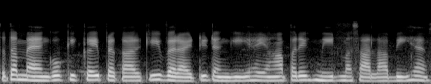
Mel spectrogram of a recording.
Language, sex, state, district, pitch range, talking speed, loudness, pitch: Hindi, female, Chhattisgarh, Sukma, 180-200 Hz, 235 wpm, -14 LUFS, 185 Hz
